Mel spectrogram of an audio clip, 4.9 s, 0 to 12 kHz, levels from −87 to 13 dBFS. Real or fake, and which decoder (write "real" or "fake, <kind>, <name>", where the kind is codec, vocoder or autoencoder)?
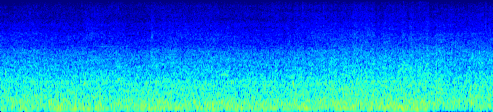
real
